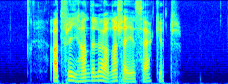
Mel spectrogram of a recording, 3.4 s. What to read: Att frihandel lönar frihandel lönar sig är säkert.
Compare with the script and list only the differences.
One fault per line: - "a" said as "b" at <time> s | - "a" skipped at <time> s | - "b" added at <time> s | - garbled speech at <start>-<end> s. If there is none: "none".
- "frihandel lönar" skipped at 1.8 s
